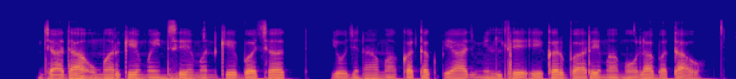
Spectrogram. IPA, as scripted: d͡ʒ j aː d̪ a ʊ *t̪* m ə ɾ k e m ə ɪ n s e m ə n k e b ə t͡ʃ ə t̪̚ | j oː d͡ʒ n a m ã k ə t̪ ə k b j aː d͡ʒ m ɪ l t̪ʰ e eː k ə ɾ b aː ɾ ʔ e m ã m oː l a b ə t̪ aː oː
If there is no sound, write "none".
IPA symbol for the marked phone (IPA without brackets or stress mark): none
